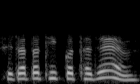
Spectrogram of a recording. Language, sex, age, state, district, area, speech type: Odia, female, 18-30, Odisha, Nabarangpur, urban, conversation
